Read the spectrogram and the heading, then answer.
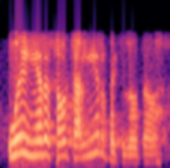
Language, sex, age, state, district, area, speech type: Sindhi, female, 45-60, Gujarat, Junagadh, rural, conversation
